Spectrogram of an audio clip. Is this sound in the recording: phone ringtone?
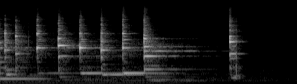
yes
